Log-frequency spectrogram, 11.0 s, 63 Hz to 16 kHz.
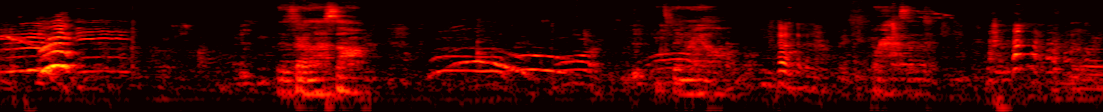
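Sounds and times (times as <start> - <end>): high-pitched voice whoop: 0.0 - 1.3, 4.3 - 5.8.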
